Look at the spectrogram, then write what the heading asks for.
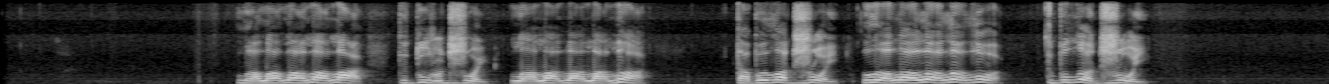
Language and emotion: Russian, angry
